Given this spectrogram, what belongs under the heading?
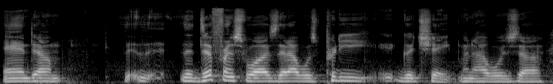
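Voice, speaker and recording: A man's voice: a little high, fairly even intonation, measured pace. A middle-aged man telling his story as a guest in a conversational interview. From Dominican family roots. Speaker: guest, army officer.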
